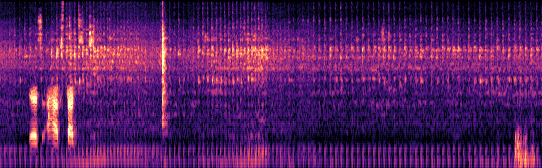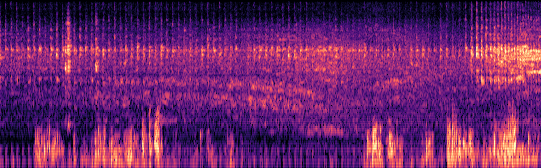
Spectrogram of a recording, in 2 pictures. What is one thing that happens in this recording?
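A motorcycle engine idles nearby with a steady, rapid putter.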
